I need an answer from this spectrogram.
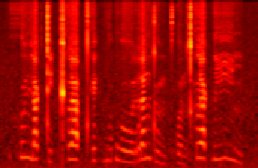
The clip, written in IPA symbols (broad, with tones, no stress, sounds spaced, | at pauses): h u˥˩ n j a˥˩ k̚ t i˨˩ t̚ kʰ l a˥˩ ʔ tʰ e˦˥ k̚ b u˦˥ ʔ w oː˧ r a˥˩ n t u˩˦ n pʰ o˩˦ n kʰ l a˥˩ k̚ w iː˥˩ ŋ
